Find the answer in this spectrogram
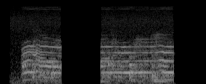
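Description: Live Turkish folk dance tune played on a sustained-tone melody instrument over a low changing bass note. The music cuts out completely twice for a fraction of a second, dropouts typical of a worn videotape.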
